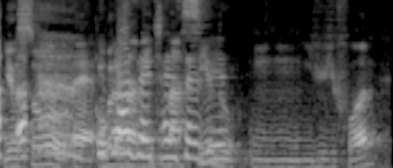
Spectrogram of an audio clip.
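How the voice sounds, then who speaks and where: Speech unfolds at a moderate pace with noticeable background noise behind it. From Juiz de Fora, Brazil.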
